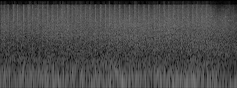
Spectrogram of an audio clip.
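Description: Continuous rapid gunfire from a first-person shooter game, a dense unbroken barrage of shots sprayed wildly while spinning, steady and moderately loud throughout with no pauses.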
